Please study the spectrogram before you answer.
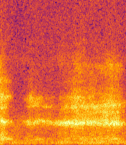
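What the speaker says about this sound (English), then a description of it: "He's snoring right now." A sleeping dog snores with a thin, whistling wheeze, faint and steady for just over a second with no other sound over it.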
